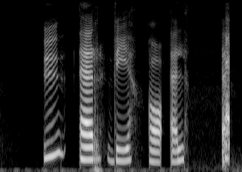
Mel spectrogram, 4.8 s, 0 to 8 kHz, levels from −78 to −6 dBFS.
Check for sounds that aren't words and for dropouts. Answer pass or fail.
fail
